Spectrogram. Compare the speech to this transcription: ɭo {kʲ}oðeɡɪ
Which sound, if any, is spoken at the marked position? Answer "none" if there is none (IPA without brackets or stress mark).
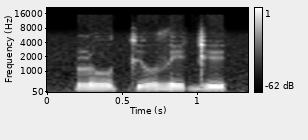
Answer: kʲ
